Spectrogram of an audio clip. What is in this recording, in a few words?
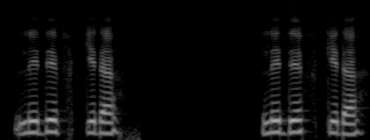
"letefketv", Muscogee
